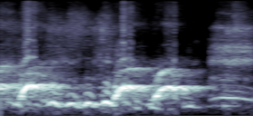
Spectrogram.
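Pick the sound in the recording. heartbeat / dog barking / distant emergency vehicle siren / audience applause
dog barking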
